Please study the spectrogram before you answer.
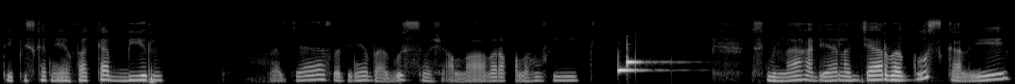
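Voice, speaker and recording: Lady tutor giving recitation feedback, low gravelly voice, dull phone voice note. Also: no echo. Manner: gentle corrections, slowly modeling Arabic sounds. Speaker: Quran recitation teacher.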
